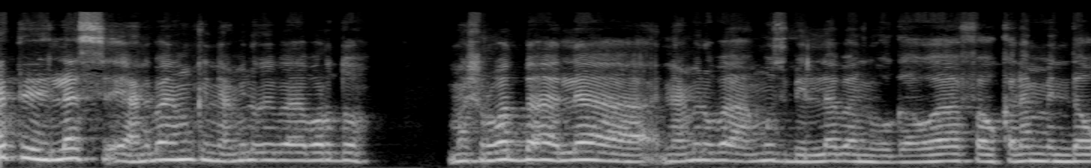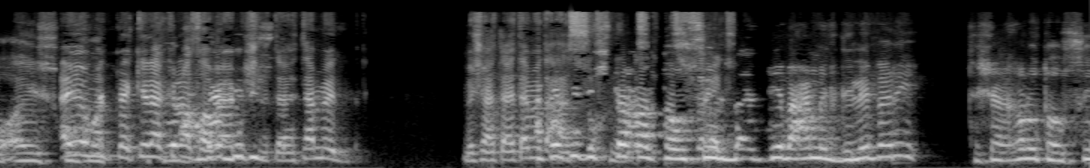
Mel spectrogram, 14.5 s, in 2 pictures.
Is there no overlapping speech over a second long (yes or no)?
no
